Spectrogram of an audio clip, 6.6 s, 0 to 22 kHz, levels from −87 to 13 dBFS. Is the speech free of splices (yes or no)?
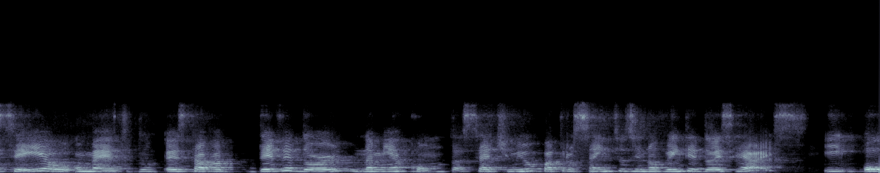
yes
